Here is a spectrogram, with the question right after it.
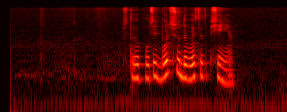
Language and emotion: Russian, neutral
